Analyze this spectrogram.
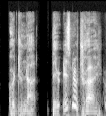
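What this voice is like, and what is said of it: Rough Yoda voice impression. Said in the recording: “at one point I did Yoda. I can't do it anymore ... blows out my, my voice ... I can't do that very well”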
